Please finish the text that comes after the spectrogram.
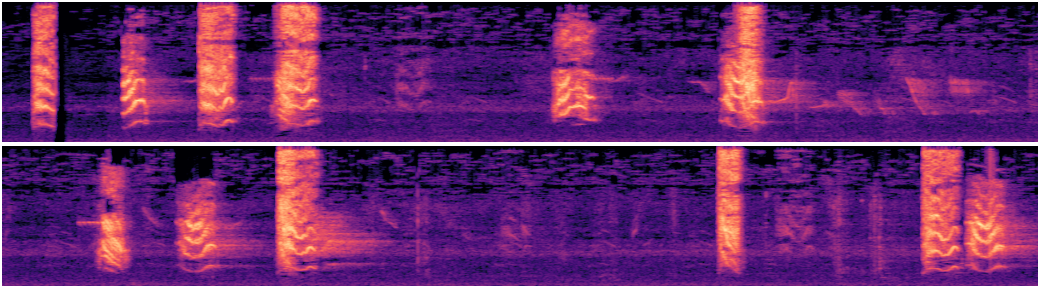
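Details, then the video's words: Female yellow-bellied seedeater with its 'tui tui' call, used to stir up males: a quick run of four high chirps opens, then scattered sharp single and double notes with pauses between. "Piado de fêmea de papa capim para Foguear Papa capim tui tui"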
